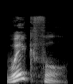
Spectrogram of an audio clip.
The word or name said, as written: wakeful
